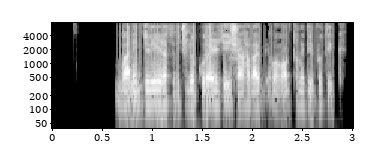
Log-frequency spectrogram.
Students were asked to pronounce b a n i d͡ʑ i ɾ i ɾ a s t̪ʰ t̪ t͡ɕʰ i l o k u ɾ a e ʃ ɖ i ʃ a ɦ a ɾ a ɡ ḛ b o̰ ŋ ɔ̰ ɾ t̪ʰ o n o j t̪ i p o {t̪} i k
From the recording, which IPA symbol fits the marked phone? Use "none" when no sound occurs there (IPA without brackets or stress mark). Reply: t̪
